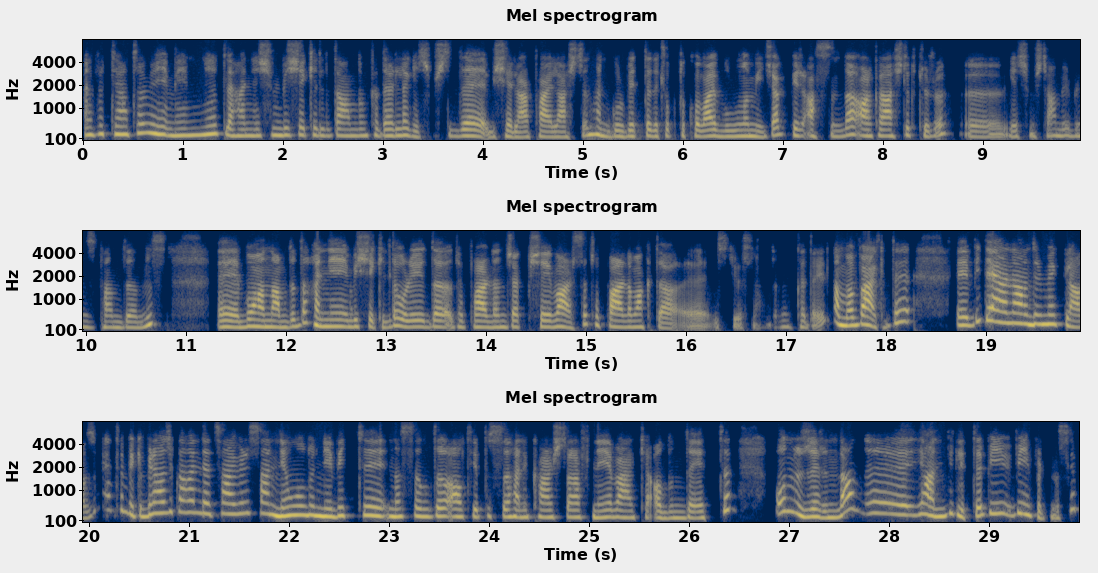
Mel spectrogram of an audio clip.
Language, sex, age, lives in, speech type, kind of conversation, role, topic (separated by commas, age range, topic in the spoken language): Turkish, female, 40-44, Greece, conversation, advice, advisor, Sosyal bir gaftan sonra özgüvenimi yeniden nasıl kolayca kazanabilirim?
